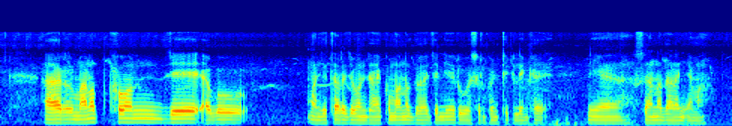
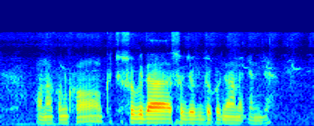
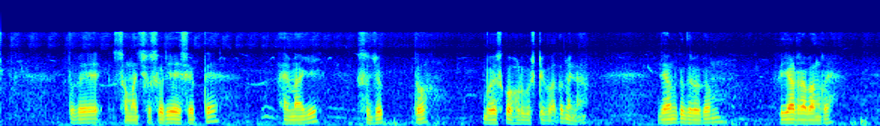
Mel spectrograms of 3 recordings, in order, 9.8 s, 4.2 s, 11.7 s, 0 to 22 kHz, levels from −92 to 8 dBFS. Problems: constant background noise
